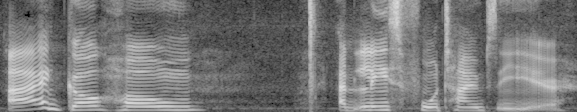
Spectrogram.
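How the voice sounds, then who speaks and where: A woman's voice: high voice, steady tone, drawn-out words. A young woman from South Sudan, a fashion model, answering interview questions in an earnest, reflective way, often adding "you know". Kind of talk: casual personal interview.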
